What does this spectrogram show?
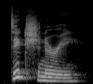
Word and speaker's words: dictionary: book dictionary dictionary Notice the stress on the first syllable.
